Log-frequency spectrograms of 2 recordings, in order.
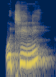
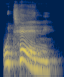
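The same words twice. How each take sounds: First: Uthini said with a clear i in the middle, rising; Uthini contrasted. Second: Utheni said with a clear e in the middle, falling; Utheni contrasted. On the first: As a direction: stress the thi of Uthini against Utheni. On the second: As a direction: stress the the of Utheni against Uthini. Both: Shown as a demonstration.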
